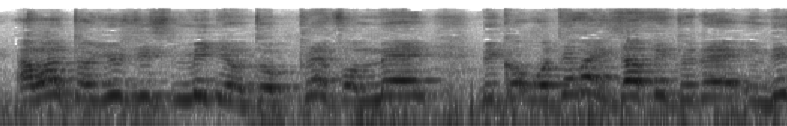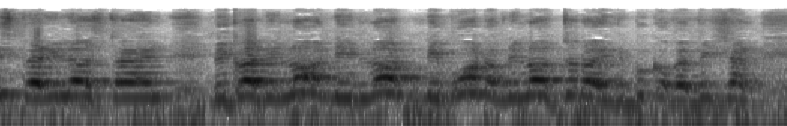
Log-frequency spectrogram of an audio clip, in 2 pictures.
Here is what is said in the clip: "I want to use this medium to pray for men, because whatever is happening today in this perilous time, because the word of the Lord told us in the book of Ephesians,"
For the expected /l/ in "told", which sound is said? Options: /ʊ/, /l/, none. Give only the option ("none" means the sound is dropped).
none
